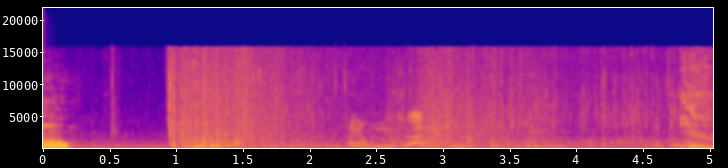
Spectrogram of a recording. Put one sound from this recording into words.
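Water churns and laps in a swimming pool.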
